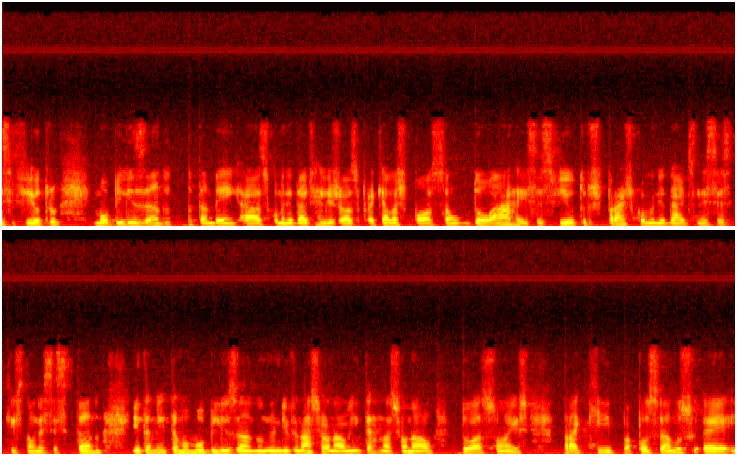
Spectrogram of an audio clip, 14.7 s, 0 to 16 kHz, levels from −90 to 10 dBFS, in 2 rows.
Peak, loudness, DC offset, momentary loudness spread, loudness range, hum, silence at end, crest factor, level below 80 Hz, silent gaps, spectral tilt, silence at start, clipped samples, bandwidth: -2 dBFS; -19 LUFS; under 0.1%; 7 LU; 3 LU; none; 0 s; 16 dB; -42 dBFS; none; -6 dB/octave; 0 s; under 0.1%; 15 kHz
